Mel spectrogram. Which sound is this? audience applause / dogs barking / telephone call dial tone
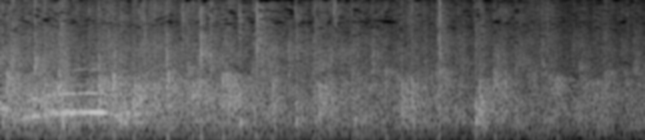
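audience applause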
